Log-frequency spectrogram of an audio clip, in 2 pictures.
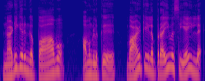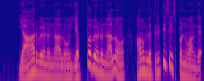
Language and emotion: Tamil, sad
